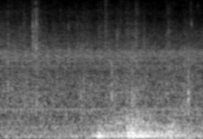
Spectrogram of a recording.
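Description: A large plastic sheet being carried and unfurled, giving a low rumbling rustle that starts about a second in and lasts about a second.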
